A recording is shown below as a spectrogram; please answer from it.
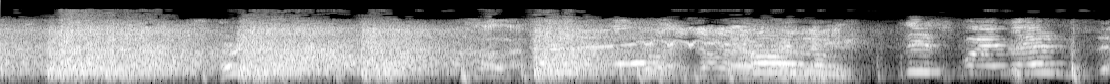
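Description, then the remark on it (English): A rapid series of loud gunshots cracks out at irregular intervals in a western shootout amid a busy, noisy scene, followed by men's voices calling out. “They're shooting.”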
